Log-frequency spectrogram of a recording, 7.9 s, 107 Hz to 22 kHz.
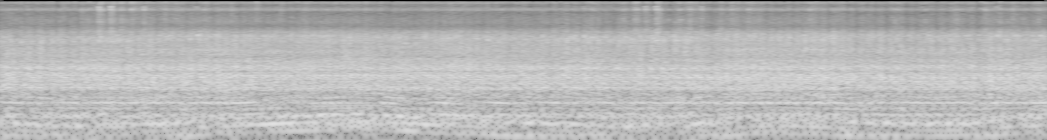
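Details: BMP YPR 756 engine test run after repair: a steady, even diesel run at fast idle with a constant low drone and no knocks or grinding. It runs normally.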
